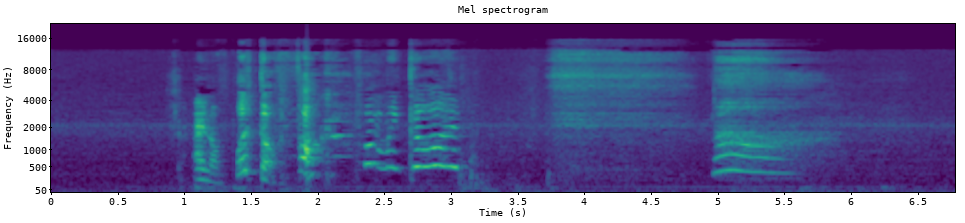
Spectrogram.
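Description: A young woman laughs and squeals excitedly, close to a microphone.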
